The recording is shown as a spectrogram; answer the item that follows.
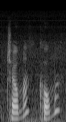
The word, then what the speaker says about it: Choma: The chef could use a shout out, Chef Choma? How do you spell that?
